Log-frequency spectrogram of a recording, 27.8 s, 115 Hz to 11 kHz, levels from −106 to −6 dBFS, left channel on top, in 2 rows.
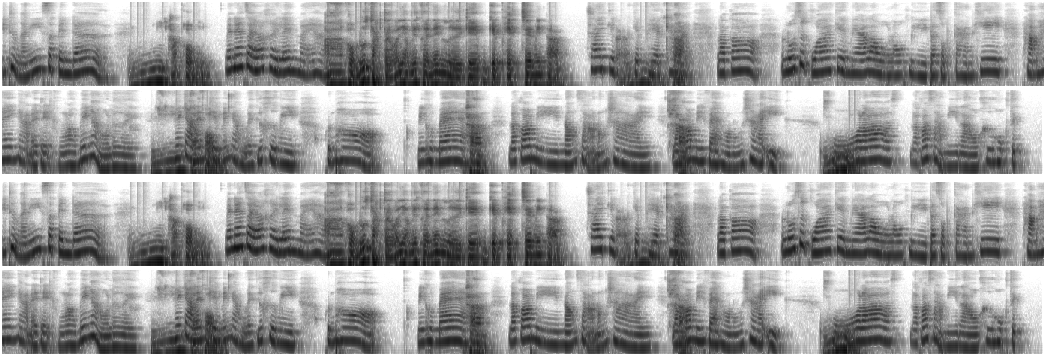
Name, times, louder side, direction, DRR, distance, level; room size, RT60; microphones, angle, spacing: voice 1, 0.0-1.4 2.5-4.4 7.8-15.7 16.2-18.9 19.4-20.4 20.7-22.6 22.8-24.3 25.0-27.4, right 2 dB, 20° right, 0.5 m, -28 dB
voice 2, 1.7-2.8 4.3-7.5 8.2-9.1 15.9-16.9 20.1-20.3 22.8-23.0 24.8-25.3, equal, ahead, 1.0 m, -23 dB
6.9 x 5.5 x 2.9 m
head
